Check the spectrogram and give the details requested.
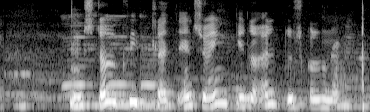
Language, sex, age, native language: Icelandic, female, 14, Icelandic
